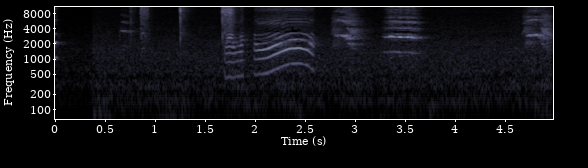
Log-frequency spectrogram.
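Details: Pet talking parrot giving a few scattered sounds: short clicks, then a drawn-out arched whistled tone and brief squawky syllables over steady background hiss.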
